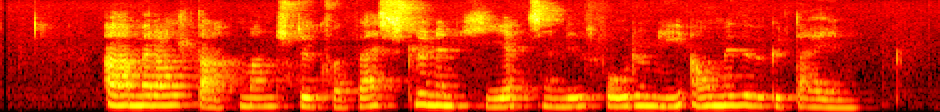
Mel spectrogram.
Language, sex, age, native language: Icelandic, female, 14, Icelandic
